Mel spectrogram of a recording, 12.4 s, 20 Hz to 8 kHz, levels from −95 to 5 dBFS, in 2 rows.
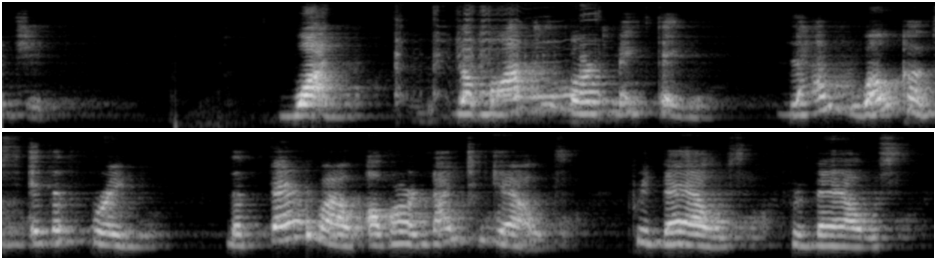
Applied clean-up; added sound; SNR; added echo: neural mask model DeepFilterNet 3.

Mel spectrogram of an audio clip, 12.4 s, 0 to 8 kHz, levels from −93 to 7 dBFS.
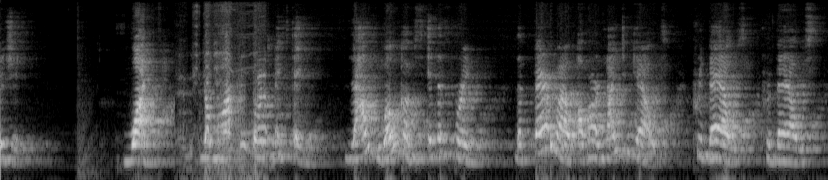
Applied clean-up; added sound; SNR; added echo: neural separator model SepFormer DNS4.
